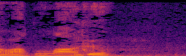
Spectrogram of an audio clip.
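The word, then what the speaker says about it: والله: Kenapa bacanya wallahu? Karena alif lamnya tidak dibaca.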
